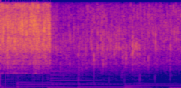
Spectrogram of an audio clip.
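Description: Butter melting and sizzling in a hot pot while making chicken pot pie: a bright, loud hiss bursts out at first, then settles into a fainter steady crackle beneath background music.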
